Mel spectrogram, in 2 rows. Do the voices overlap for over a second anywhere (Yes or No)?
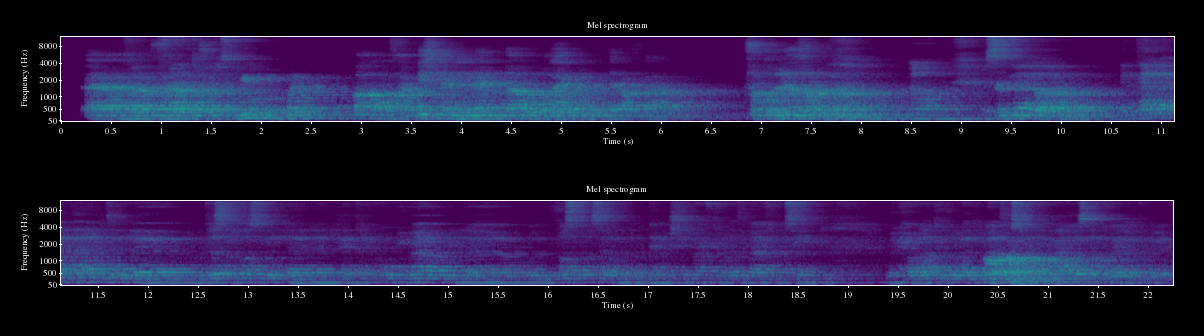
Yes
